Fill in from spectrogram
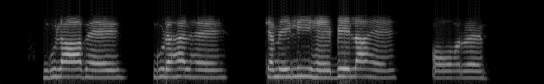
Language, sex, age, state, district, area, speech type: Hindi, female, 18-30, Uttar Pradesh, Pratapgarh, rural, conversation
